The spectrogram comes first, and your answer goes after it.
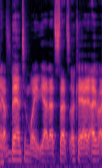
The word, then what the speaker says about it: bantamweight: the champion of the baton white i don't actually know how to pronounce it um i've been pronouncing it bantamweight oh there's an end there yeah bantamweight yeah that's that's okay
